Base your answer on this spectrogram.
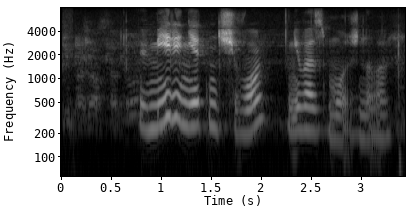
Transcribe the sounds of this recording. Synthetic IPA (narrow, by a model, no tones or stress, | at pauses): vmʲiɾʲɪnʲet̪nʲɪt͡ɕɪvo | nʲɪvɐzmo̞̰ʐnə̰və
